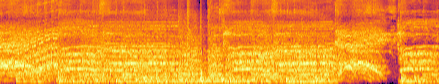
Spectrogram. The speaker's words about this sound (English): Now, it doesn't. It does sound like kind of an arena rock kind of song, which seems appropriate for a team that plays in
